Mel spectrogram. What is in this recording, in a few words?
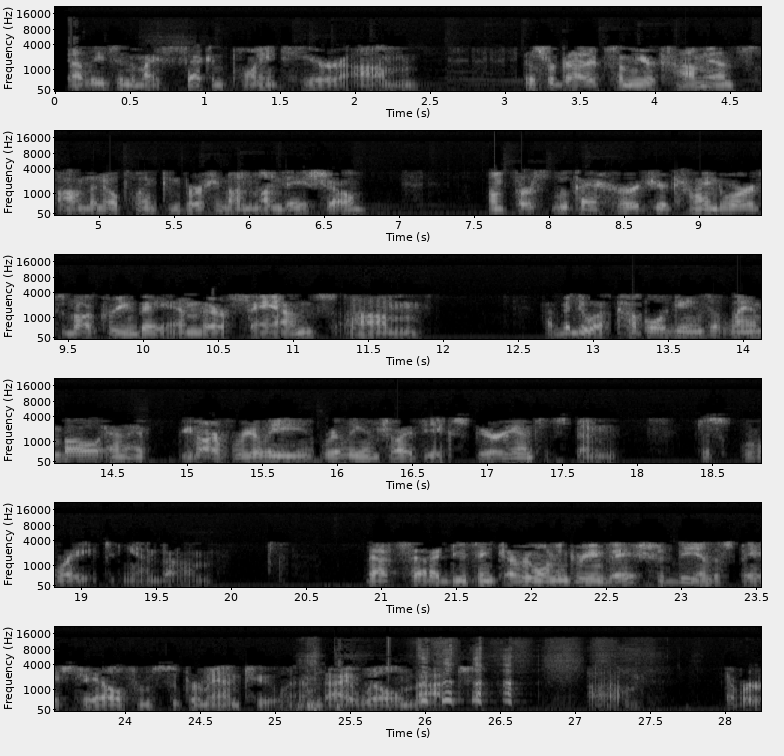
voicemail message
